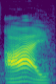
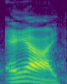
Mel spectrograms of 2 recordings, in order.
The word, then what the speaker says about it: Ai: But then next up for them after Jericho is a small city called Ai, or Ai, some pronounce it.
